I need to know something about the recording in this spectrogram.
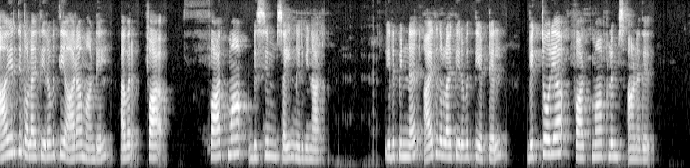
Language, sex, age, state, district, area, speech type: Tamil, female, 18-30, Tamil Nadu, Krishnagiri, rural, read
